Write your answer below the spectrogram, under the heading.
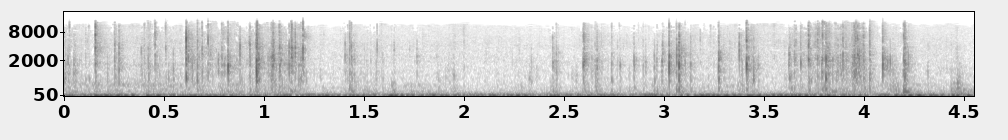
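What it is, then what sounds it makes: Plastic rhinestone sticker sheet. A clear plastic rhinestone sticker sheet, with rows of small acrylic rhinestones, is scratched and tapped with short fingernails. Dense, bright crinkling and quick clicky taps run steadily over a low, constant hum.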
